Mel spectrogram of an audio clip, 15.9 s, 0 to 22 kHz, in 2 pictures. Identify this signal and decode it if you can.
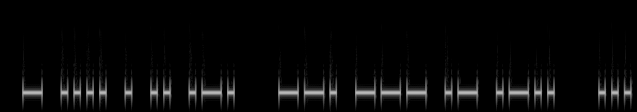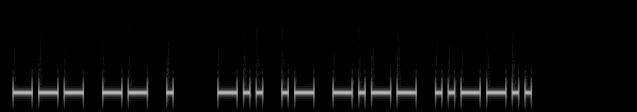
Morse code, heard as a keyed tone, about 15 wpm, 700 Hz. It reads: THEIR GOAL SOME DAY?
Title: Sentences from Top 1000 Words - Review Part 6 - 15wpm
